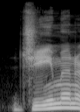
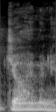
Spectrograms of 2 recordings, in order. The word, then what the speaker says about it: Djimon: And yeah, I wish I could just pronounce his name with gusto, but uh is it Jimon or Djimon? it's Djimon Hounsou, yeah.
